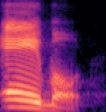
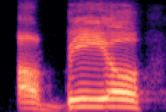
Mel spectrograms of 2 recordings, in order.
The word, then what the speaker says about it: Abel: point forward yeah yeah don't call me Abel call me a bill the way it's supposed to be pronounced my ninjas yeah yeah talk that the man's 30.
